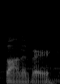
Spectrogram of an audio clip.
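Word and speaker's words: Bon Iver: Does anybody here listen to Bonver or like people call him a million different things? Apparently, supposedly that's the proper way to pronounce it is Boniver.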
